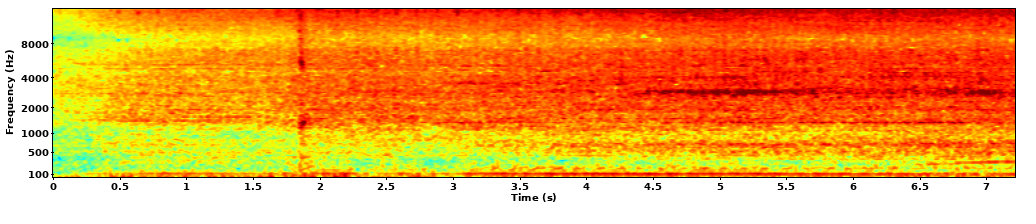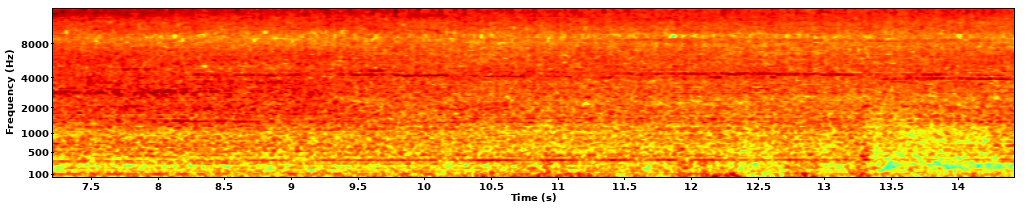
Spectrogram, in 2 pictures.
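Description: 2007 Chevy Tahoe's V8 engine starting up and settling into a steady idle, driving a serpentine belt that turns three high-output alternators.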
